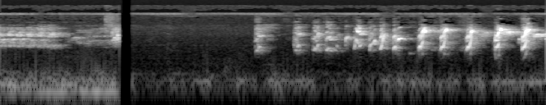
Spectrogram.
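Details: Bulbul caught from the wild and caged for three months, used as a lure; a short burst of notes, a sudden silence, then quieter chattering notes rising in loudness toward the end.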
